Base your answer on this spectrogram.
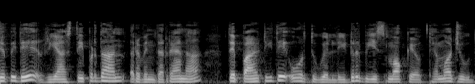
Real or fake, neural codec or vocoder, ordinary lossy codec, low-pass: real; none; none; none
